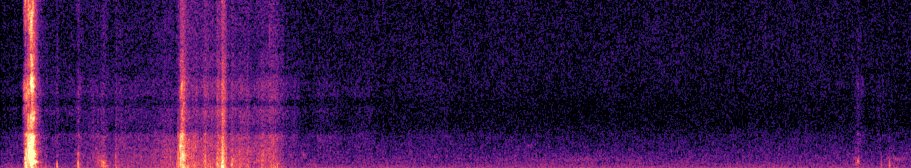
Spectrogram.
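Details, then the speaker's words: Real, not acted, hiccups in a person trying to stop them by restricting breathing: one sharp hiccup followed by a couple of fainter catches and breath sounds, then silence. "I'm not acting here. I really have the hiccups."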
